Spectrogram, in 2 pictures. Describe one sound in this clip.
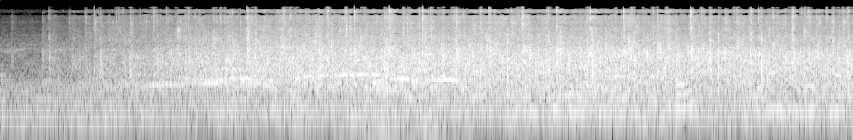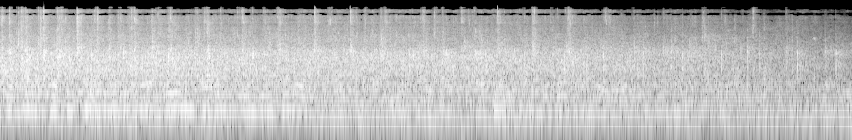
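A crowd applauds and cheers loudly in a large echoing hall.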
